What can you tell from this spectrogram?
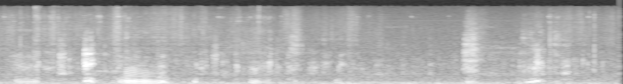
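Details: Rhodesian Ridgeback playing outdoors with a friend on a sunny day: short low, throaty growling bursts, one longer rumbling growl near the middle, mixed with breathy huffs and scuffling.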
